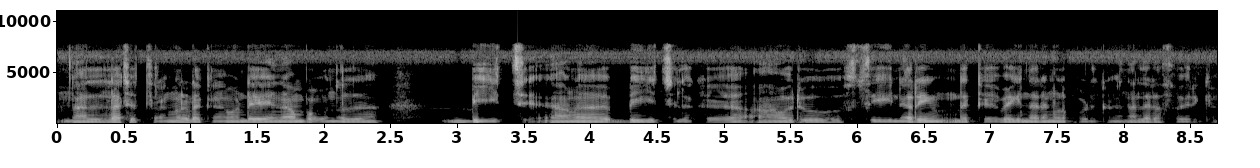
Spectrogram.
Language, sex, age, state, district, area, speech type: Malayalam, male, 30-45, Kerala, Palakkad, rural, spontaneous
